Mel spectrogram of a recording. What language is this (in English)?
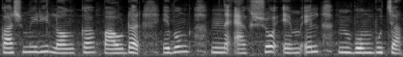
Bangla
